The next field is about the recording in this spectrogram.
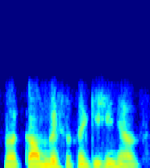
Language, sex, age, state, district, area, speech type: Kashmiri, male, 30-45, Jammu and Kashmir, Pulwama, rural, conversation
